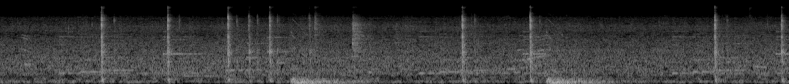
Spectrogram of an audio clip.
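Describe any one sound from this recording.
Keyboard keys click sharply now and then, close by.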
